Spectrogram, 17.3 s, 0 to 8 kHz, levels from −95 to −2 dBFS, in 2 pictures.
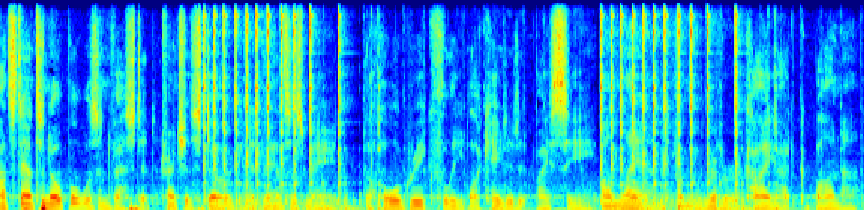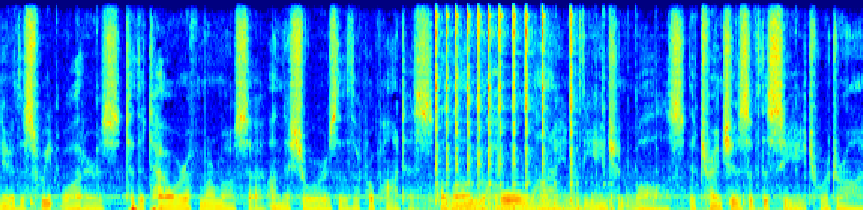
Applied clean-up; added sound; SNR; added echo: none; Clock; 4 dB; none.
